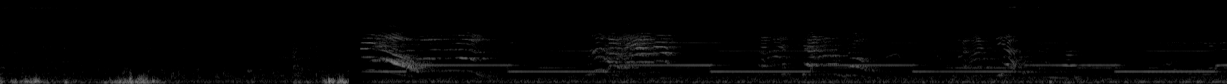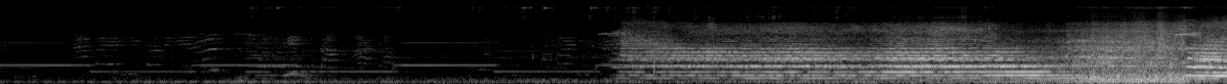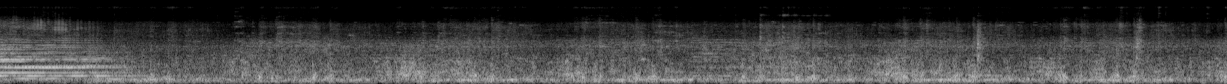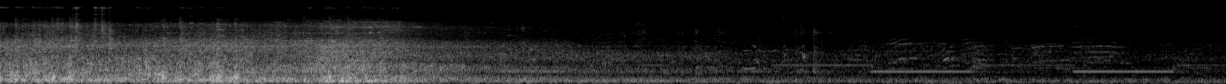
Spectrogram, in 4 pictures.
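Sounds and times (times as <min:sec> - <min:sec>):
locomotive air horn: 0:18.4 - 0:26.1
wheels clattering over rail joints: 0:21.8 - 0:46.2.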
